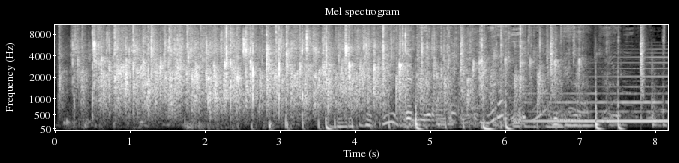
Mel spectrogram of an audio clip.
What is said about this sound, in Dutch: Mag ik nog een keer een groot applaus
